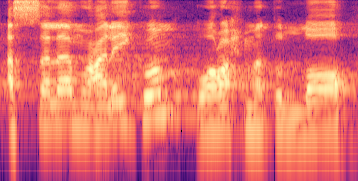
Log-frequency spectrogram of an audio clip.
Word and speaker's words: আসসালামু আলাইকুম ওয়া রাহমাতুল্লাহ: শুদ্ধভাবে সালামের উচ্চারণ বাড়ানোর জন্য শুদ্ধ করে সালাম দিতে হবে, আসসালামু আলাইকুম ওয়া রাহমাতুল্লাহ।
